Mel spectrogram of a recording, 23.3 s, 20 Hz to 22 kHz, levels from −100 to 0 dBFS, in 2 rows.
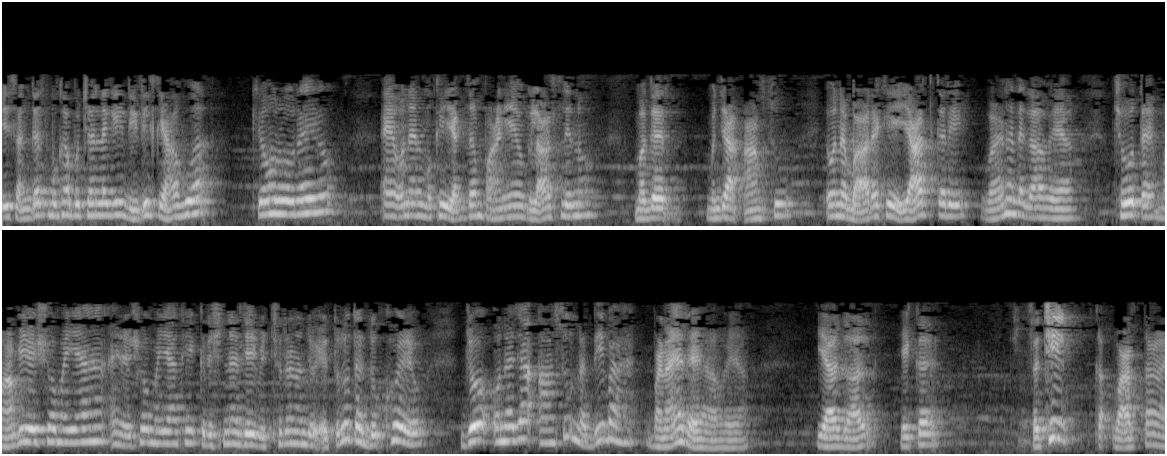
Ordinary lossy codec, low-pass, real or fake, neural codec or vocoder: MP3, 24 kbps; 7.2 kHz; real; none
